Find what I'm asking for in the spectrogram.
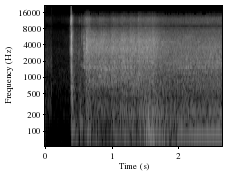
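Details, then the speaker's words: BMW 128i first start after intake manifold upgrade and engine refresh: catches instantly with a sharp flare, then settles into smooth steady idle within two seconds; normal start, slight smoke possibly from valve seals. "Purrs like a kitten. She just fired right up. No issues."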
